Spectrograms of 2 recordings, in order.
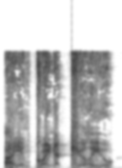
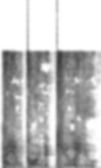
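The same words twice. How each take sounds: First: A touch of a deeper angry shout; understated furious threat; the father threatening the vampire, mildly angry. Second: Shouted threat. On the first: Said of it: "Matt shouted. His voice was deeper than normal". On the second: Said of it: "he shouted". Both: A narrator's reading.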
